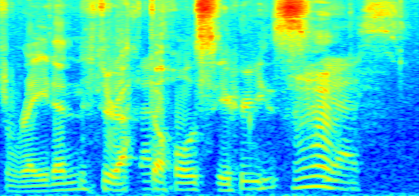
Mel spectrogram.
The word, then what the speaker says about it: Raiden: thinking of asking so is it like actually pronounced Raiden throughout the whole series yes it's spelled it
